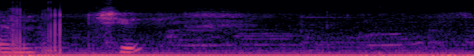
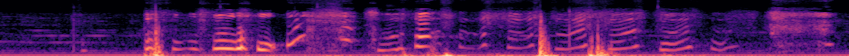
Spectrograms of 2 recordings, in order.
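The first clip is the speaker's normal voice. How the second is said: long, high, loud giggling fit; real laughing fit; 10 semitones higher, 6 dB louder than usual. Real, not acted. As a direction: crack up helplessly, high and loud. Cracks up after reading the quote.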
